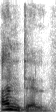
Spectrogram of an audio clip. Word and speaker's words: until: as until it's not until you will pronounce it until because the stress goes on the second syllable that is until not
